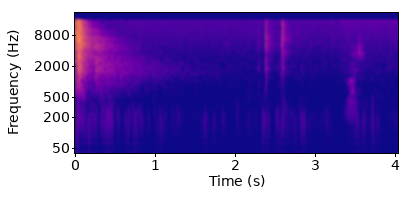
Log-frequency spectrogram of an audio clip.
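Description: .22 long rifle rifle firing a single shot, a sharp crack with an echoing tail that dies away over about a second. Two short clicks follow about two and a half seconds in.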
